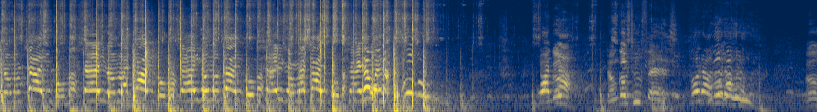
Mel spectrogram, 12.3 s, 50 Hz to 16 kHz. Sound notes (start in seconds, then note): 0.0 feet stomping and hands clapping; 4.4 speaking language other than English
